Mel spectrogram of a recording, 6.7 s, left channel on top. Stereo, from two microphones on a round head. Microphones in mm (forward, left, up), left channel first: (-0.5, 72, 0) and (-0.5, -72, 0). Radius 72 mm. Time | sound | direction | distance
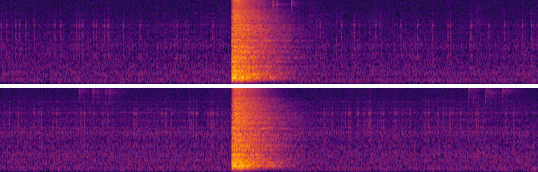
2.9 | a snare drum | 25° left (ahead or behind) | 0.9 m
